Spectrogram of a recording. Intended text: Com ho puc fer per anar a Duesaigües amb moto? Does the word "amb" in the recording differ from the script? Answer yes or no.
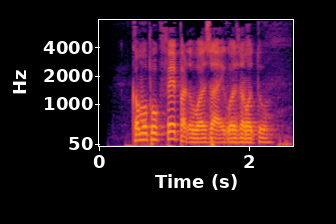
yes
